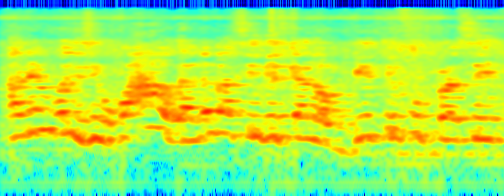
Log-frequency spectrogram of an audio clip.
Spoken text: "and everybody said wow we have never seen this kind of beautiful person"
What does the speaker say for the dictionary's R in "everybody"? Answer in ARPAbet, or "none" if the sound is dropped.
none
